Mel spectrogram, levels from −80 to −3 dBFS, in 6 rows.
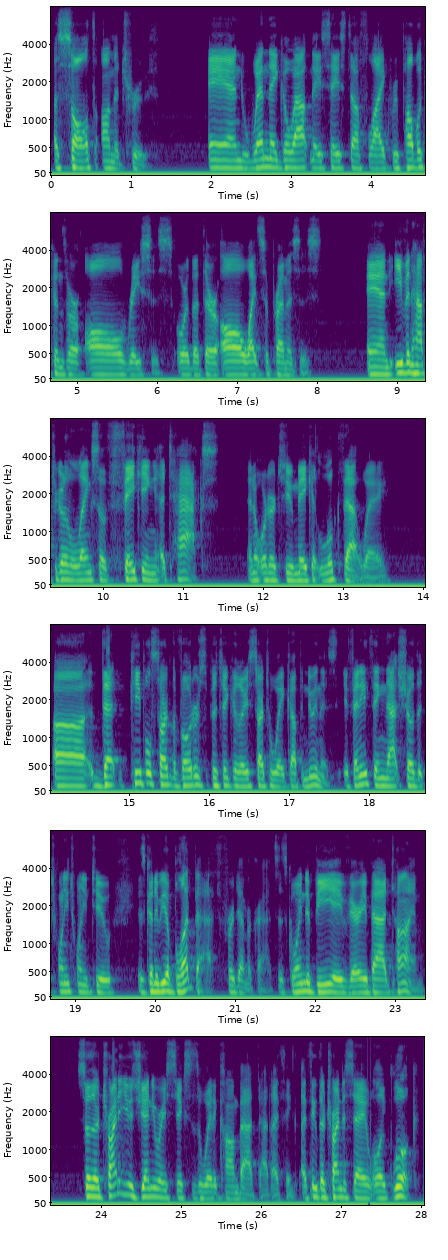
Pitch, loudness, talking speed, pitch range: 130 Hz, -22 LUFS, 220 wpm, 120-145 Hz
